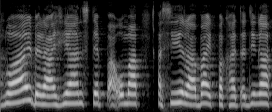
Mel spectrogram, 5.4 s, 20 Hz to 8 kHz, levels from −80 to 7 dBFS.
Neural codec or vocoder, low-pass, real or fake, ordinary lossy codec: none; none; real; none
